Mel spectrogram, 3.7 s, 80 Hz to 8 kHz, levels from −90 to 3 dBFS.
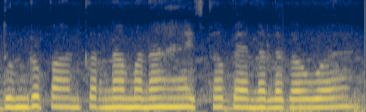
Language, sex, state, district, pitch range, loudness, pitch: Hindi, female, Punjab, Pathankot, 220-230 Hz, -12 LUFS, 225 Hz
